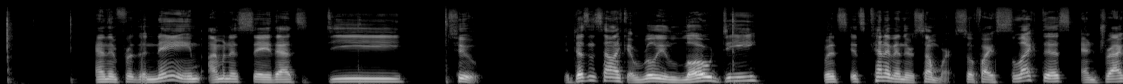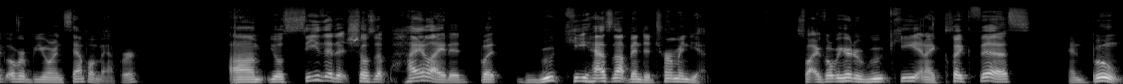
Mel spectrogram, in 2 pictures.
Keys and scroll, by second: 0.0 Page_Up, 0.6 Right, 1.0 BackSpace, 3.5 shift+d, 4.4 shift+2, 7.2 Return.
